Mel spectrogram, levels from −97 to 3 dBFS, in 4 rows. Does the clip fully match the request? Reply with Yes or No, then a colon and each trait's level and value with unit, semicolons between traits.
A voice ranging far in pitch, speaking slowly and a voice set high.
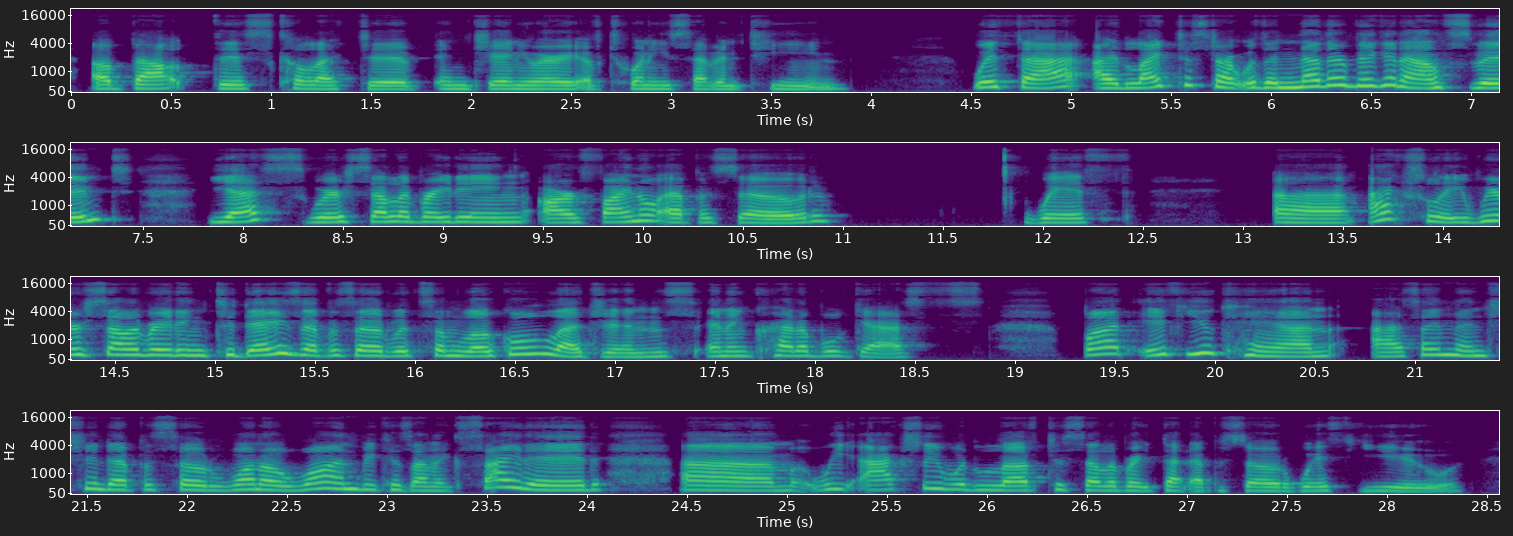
No: average, 5.0 semitones; slow, 125 wpm; high, 220 Hz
